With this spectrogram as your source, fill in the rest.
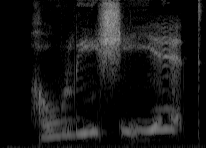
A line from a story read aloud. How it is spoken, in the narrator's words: Vaco whispered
